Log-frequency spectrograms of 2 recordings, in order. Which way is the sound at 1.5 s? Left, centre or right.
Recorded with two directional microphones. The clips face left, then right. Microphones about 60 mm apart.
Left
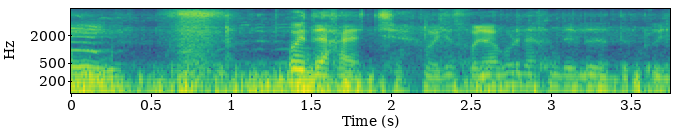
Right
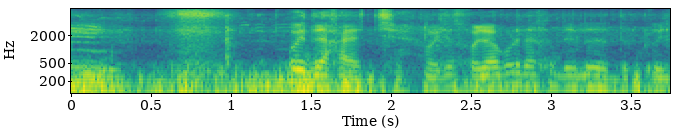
Left.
